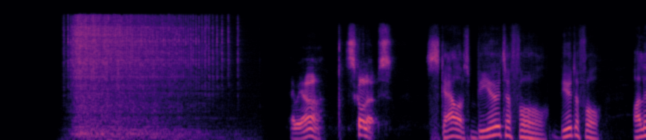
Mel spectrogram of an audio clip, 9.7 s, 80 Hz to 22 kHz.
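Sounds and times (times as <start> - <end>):
prize wheel spinning and clicking: 1.0 - 3.7
speech: 4.4 - 9.7.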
